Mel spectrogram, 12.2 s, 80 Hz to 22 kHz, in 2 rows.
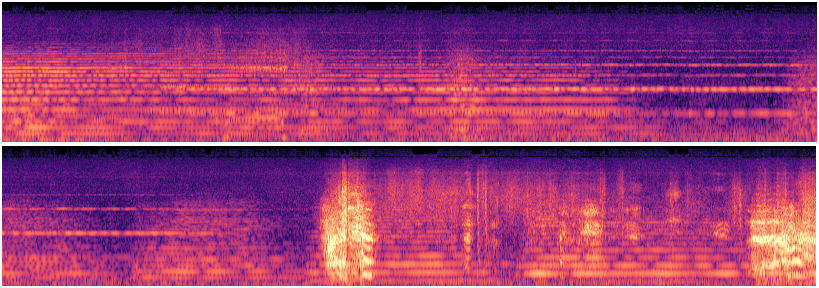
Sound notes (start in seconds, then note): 1.1 Beast whines; 8.4 men grunting; 9.5 Pateray groans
